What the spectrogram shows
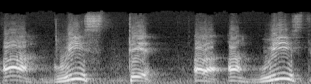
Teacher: Já na forma arguiste, olha lá, arguiste, continua o I a ser forte, o U é fraco.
